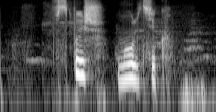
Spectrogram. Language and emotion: Russian, neutral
